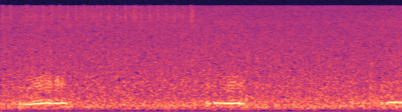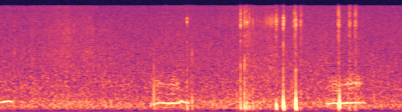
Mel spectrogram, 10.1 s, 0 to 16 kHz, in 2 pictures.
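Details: Middle-aged pet ferret snoring softly while asleep indoors, recorded on an iPhone in January 2014; short, quiet, nasal puffs like "poo-poo-poo" come roughly every two seconds, with a few faint rustles near the end.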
